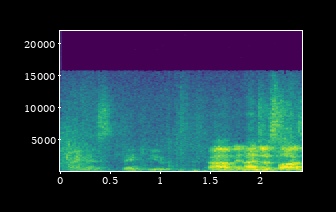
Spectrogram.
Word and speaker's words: Aquinas: Aquinas is how it's pronounced. Aquinas, thank you.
